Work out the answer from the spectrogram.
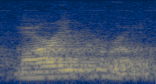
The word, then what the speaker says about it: Marie Perron: It's from Marie Perron, is that how you say it? M-A-R-I Perron. Marie Perron, thank you.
